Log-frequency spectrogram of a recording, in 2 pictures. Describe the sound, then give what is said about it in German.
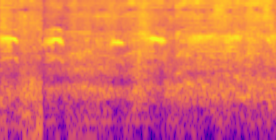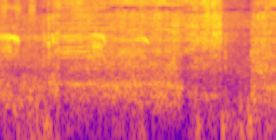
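A steady electric motor whir from an electric ride-on quad runs throughout, overlaid by several bursts of squeaky, chattering monkey sounds at a higher pitch from a plush toy monkey mounted on the quad, fairly loud, with no talking. “Nee, ist kein Moped, ist ein Quad. Yeah. Quad, und da ist halt einfach so ein Plüschaffe drauf, wo die Sounds eingefügt werden.”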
